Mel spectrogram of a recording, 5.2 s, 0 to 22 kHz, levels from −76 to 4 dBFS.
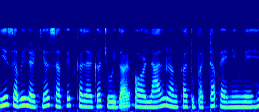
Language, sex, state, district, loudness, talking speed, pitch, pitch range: Hindi, female, Bihar, Gopalganj, -38 LUFS, 175 wpm, 205 Hz, 190-235 Hz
